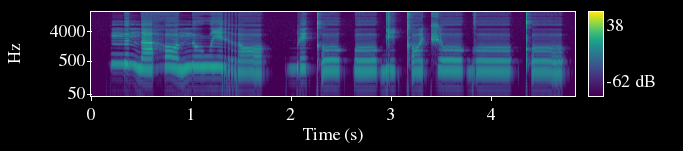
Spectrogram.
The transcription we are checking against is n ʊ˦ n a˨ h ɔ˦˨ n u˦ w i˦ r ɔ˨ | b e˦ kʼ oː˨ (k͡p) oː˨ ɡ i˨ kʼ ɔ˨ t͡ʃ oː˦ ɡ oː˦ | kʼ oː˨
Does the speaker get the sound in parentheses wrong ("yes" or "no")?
no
